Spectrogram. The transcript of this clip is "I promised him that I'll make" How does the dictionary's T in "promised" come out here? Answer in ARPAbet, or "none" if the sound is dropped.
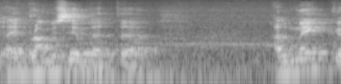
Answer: none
